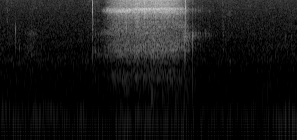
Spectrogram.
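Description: A vape device sizzles briefly as it fires.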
